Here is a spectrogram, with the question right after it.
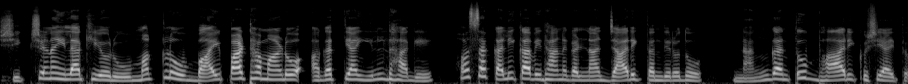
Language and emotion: Kannada, happy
